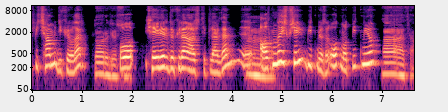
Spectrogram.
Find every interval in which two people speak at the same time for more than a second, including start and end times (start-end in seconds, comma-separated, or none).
none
